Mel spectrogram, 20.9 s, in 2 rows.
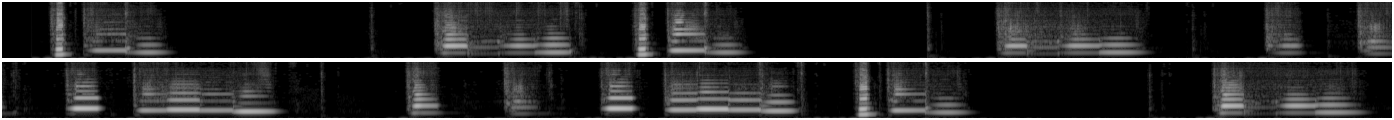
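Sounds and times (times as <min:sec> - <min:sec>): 
alto saxophone: 0:00.3 - 0:01.3, 0:03.2 - 0:05.6, 0:07.4 - 0:08.6, 0:09.5 - 0:12.6, 0:13.4 - 0:17.7, 0:19.5 - 0:20.7.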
